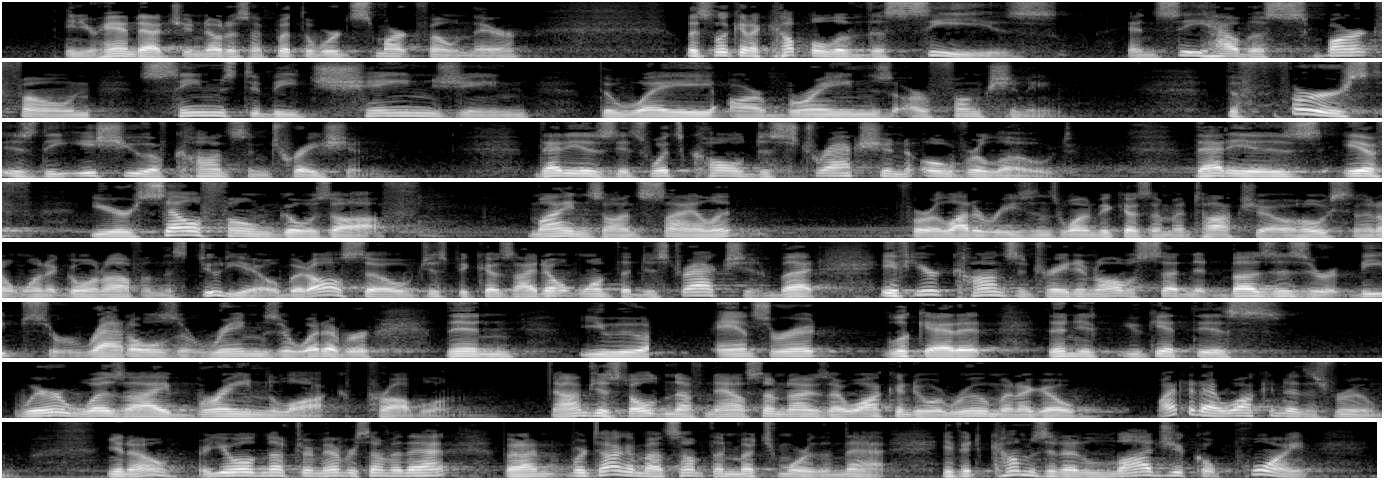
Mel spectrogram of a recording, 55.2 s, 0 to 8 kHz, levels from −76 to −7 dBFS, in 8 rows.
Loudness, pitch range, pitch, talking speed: -20 LUFS, 100-130 Hz, 115 Hz, 190 wpm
